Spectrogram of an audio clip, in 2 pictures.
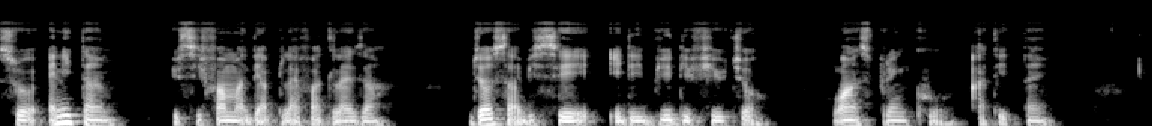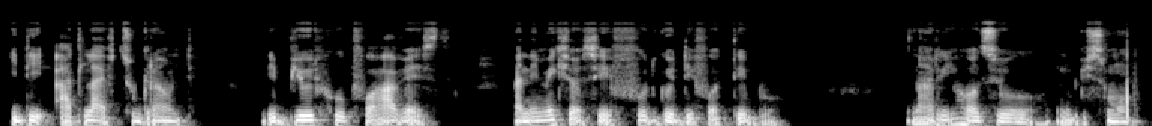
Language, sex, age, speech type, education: Nigerian Pidgin, male, 46-60, spontaneous, tertiary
